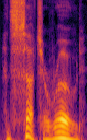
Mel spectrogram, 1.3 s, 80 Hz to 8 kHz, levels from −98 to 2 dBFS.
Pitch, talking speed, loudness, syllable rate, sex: 105 Hz, 180 wpm, -15 LUFS, 3.5 syllables/s, male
